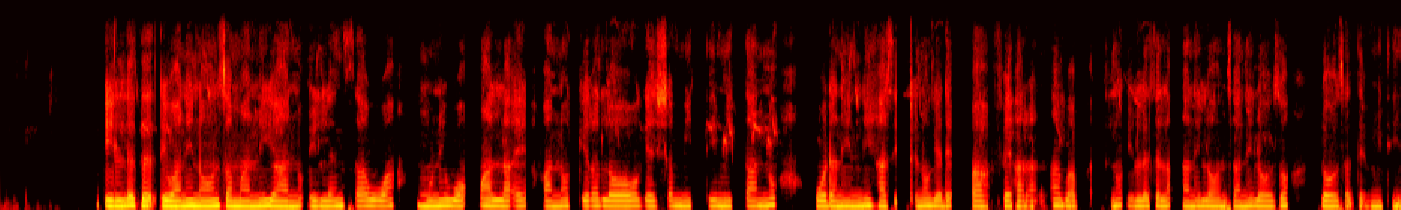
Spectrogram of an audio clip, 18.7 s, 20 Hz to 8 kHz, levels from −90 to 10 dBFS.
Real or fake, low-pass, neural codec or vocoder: real; 7.2 kHz; none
